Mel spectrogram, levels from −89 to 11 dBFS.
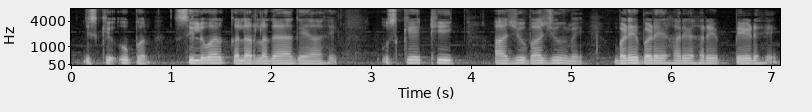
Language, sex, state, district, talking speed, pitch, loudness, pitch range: Hindi, male, Jharkhand, Sahebganj, 125 wpm, 130 Hz, -18 LUFS, 125-140 Hz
